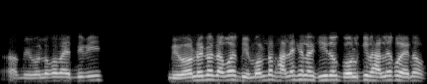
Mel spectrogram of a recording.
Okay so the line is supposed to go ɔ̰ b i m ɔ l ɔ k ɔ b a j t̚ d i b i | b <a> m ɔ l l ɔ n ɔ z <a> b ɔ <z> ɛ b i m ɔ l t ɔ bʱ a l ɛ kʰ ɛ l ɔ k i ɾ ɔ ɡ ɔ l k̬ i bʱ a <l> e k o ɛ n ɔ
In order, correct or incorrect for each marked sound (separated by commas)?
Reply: incorrect, correct, incorrect, correct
